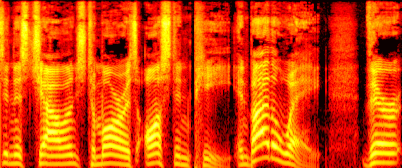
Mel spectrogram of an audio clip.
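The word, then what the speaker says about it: Austin Peay: their first opponents in this challenge tomorrow is Austin P and by the way there the school is Austin P but p e a y but it's pronounced P not pa um it's p so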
